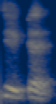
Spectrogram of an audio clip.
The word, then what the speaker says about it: debtor: It is my duty to tell you because some people pronounce this as debtor. It is not debtor. It is dater. The B is silent over here.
